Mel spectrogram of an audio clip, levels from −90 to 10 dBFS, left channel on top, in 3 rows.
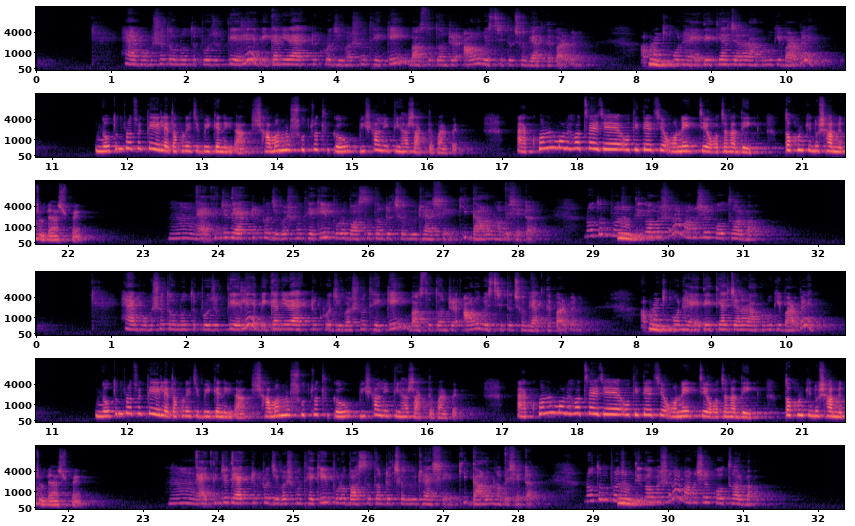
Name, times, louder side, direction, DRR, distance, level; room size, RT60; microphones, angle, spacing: voice 1, 0.7-3.6 3.8-7.3 7.7-10.4 23.3-28.2 28.5-31.1, right 2 dB, 35° right, 2 dB, 1.4 m, -33 dB
voice 2, 8.2-8.5 11.6-16.3 17.2-20.3 20.8-22.2 29.3-29.7, equal, 5° left, 11 dB, 0.3 m, -23 dB
14.0 x 13.5 x 2.4 m, 1.1 s
head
